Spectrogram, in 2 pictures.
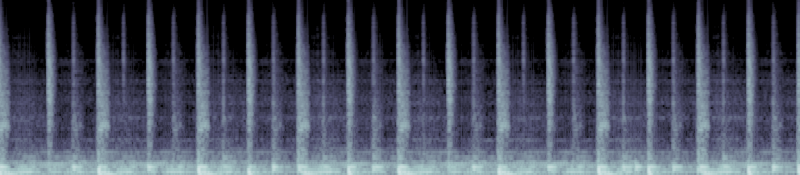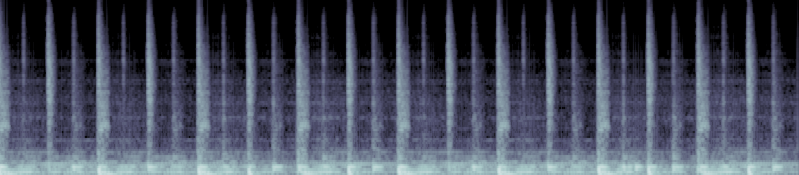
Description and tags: Loop with background synthetical voice and simple rhythm
loop, percussive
